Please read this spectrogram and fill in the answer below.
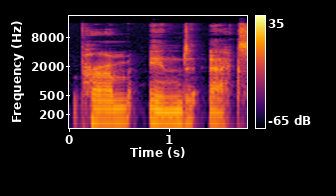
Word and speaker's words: PERMINDEX: I'm trying to deliberately pronounce it like PERMINDEX, as though there are 3 distinct syllables, because they are shorthand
